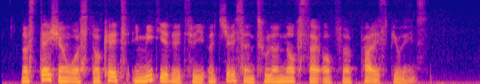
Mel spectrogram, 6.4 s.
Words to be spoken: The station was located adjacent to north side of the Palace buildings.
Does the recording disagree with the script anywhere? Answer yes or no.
yes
